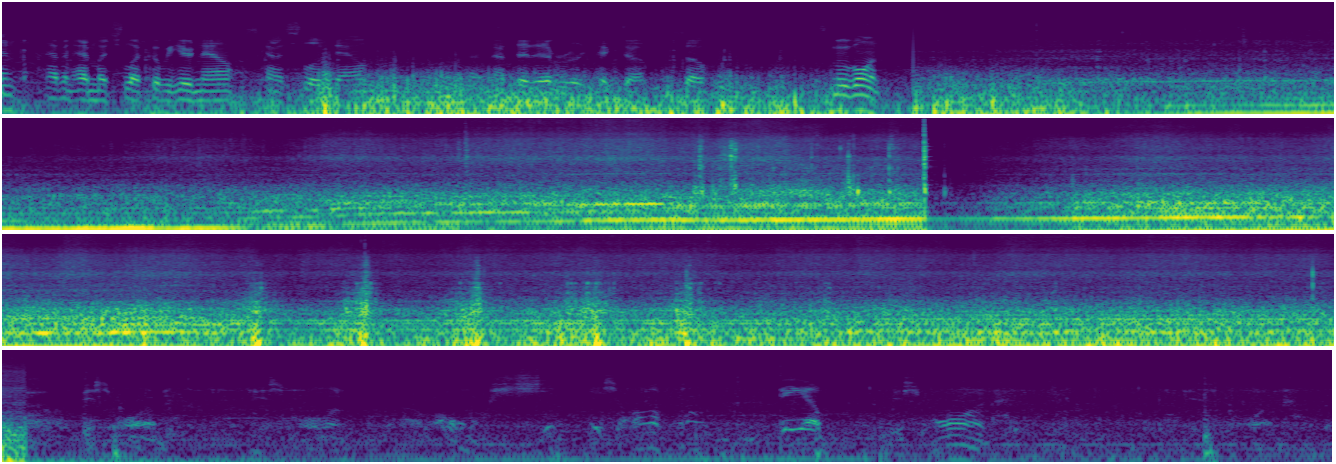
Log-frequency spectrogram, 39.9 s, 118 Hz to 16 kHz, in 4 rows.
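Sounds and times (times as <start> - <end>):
outboard motor running: 6.8 - 32.1.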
